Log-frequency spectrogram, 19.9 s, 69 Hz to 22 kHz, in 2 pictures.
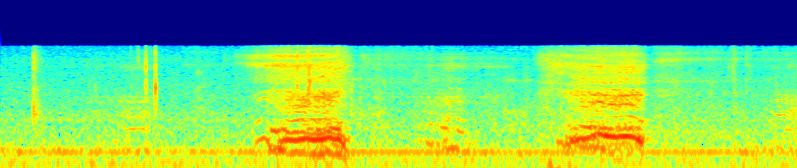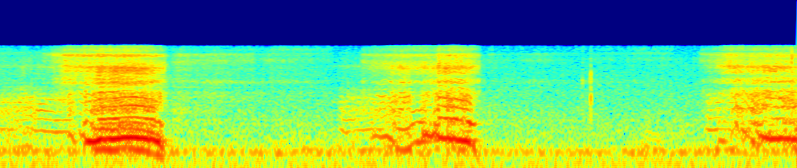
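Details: Real snoring by a sleeping person in Miami: loud rattling snores on each breath in, about 15 a minute, with quiet pauses between.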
